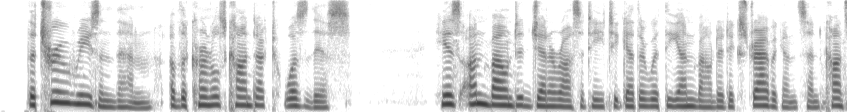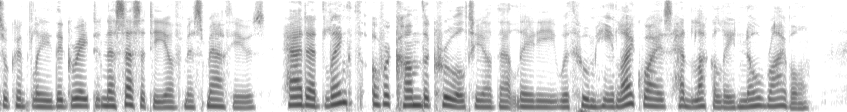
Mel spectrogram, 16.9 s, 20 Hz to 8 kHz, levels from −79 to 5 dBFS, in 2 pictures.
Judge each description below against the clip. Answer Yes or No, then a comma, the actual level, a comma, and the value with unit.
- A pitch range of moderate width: Yes, average, 3.8 semitones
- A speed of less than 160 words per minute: Yes, average, 150 wpm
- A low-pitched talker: No, medium, 185 Hz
